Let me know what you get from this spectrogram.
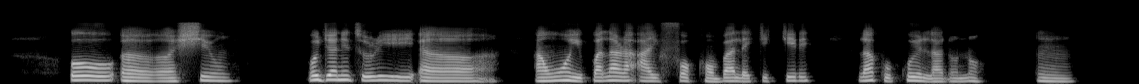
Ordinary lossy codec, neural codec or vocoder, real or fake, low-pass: none; codec, 16 kHz, 0.7 kbps, FocalCodec; fake; 7.2 kHz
